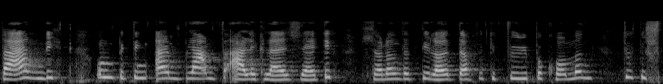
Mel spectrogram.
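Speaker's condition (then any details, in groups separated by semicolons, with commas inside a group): Severe hearing loss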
